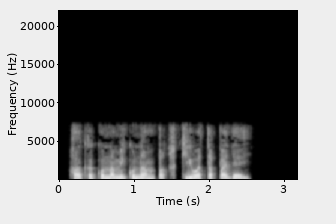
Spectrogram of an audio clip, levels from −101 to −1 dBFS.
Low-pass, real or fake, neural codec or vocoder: 7.2 kHz; real; none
